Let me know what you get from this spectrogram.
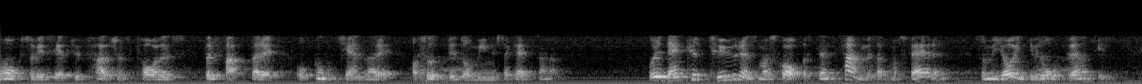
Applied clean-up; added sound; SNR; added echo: none; Burping, eructation; 19 dB; reverberation time 0.3 s.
